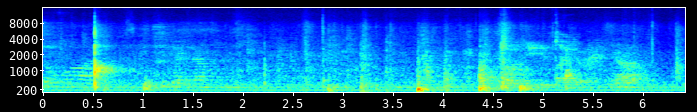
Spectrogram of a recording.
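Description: Scattered light knocks and scrapes of a wooden spoon against a measuring cup as peanut butter is scooped into it, about half a dozen separate clicks over several seconds.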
